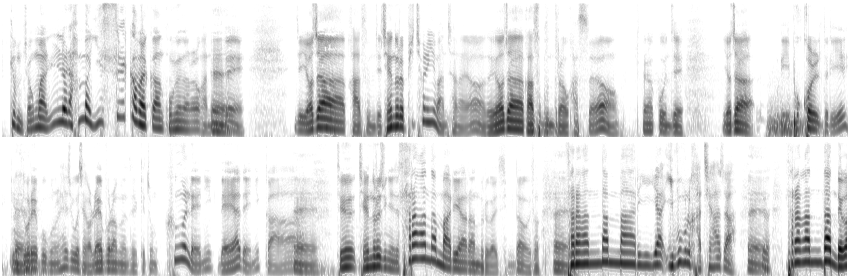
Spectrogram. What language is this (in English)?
Korean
